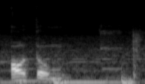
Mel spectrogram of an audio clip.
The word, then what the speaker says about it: autumn: So example like this: damn, autumn, hymn, and column.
